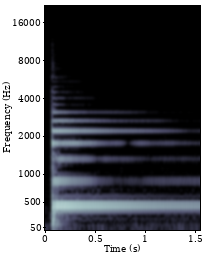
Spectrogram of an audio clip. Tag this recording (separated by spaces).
A La Piano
